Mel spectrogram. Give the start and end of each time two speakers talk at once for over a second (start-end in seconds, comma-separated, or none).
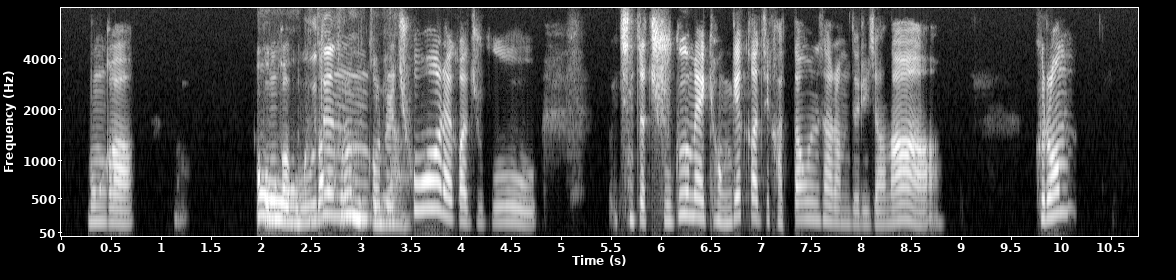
2.0-3.5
